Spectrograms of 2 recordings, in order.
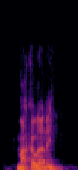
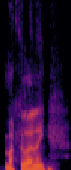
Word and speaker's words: McElhenney: McElhenney. McElhenney.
